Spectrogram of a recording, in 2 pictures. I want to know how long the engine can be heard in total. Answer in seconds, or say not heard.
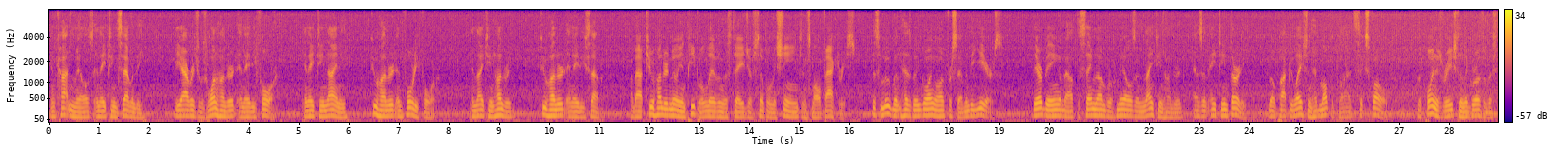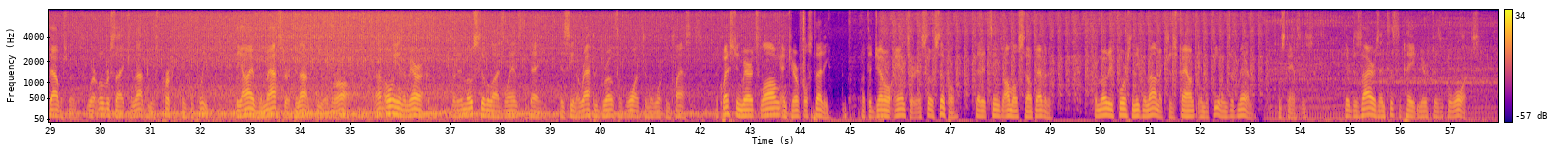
58 s.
